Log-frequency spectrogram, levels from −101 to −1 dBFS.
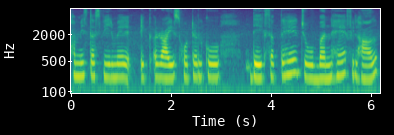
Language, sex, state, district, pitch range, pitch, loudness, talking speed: Hindi, female, Nagaland, Dimapur, 210-230 Hz, 215 Hz, -15 LUFS, 145 wpm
